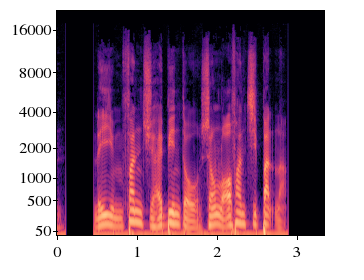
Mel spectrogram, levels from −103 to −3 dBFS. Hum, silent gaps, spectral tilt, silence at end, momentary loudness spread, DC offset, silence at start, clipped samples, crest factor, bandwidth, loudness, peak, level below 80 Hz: none; 0.10-0.45 s; -6 dB/octave; 0.5 s; 5 LU; 2%; 0 s; under 0.1%; 18 dB; 14 kHz; -22 LUFS; -4 dBFS; -36 dBFS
